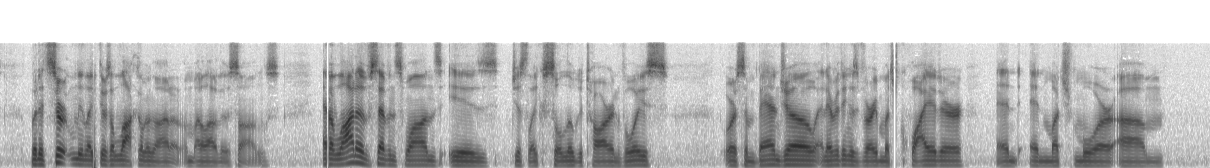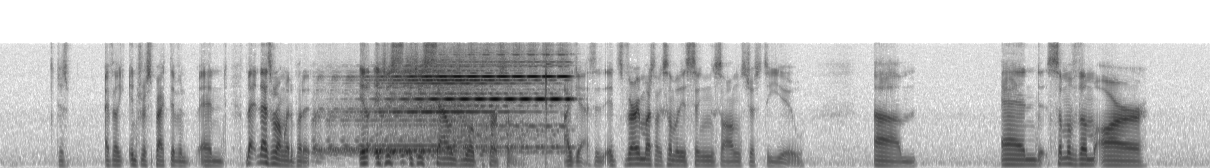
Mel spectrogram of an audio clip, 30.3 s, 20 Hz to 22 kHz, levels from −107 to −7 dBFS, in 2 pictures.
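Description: Short hard-edged dropouts punch through the speech at 1.17 s (20 ms), 4.09 s (30 ms), 11.17 s (40 ms) and 21.95 s (10 ms). Each gap is followed by brief, slight distortion that settles within some tens of milliseconds. This is packet loss on an ADPCM call: a few packets went missing and were filled with silence, which left the decoder's adaptive predictor and step size out of step with the sender's until they re-converged. The hole lengths point to packets of roughly 10 ms each. From 18.96 s to 22.54 s a piercing tone near 3 kHz rises to about 17 dB above the speech, pulsing roughly every 150 ms and stopping abruptly. This is feedback howl. Two devices in the same room on one call formed a microphone-to-loudspeaker loop with more than unity gain, so each pass grew louder and narrowed toward the frequency the loop favours, repeating at the loop's delay until the loop was broken. The speech runs through G.722 wideband telephone coding at 64 kbit/s, with the call's microphone processing leaving nothing above 8 kHz.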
